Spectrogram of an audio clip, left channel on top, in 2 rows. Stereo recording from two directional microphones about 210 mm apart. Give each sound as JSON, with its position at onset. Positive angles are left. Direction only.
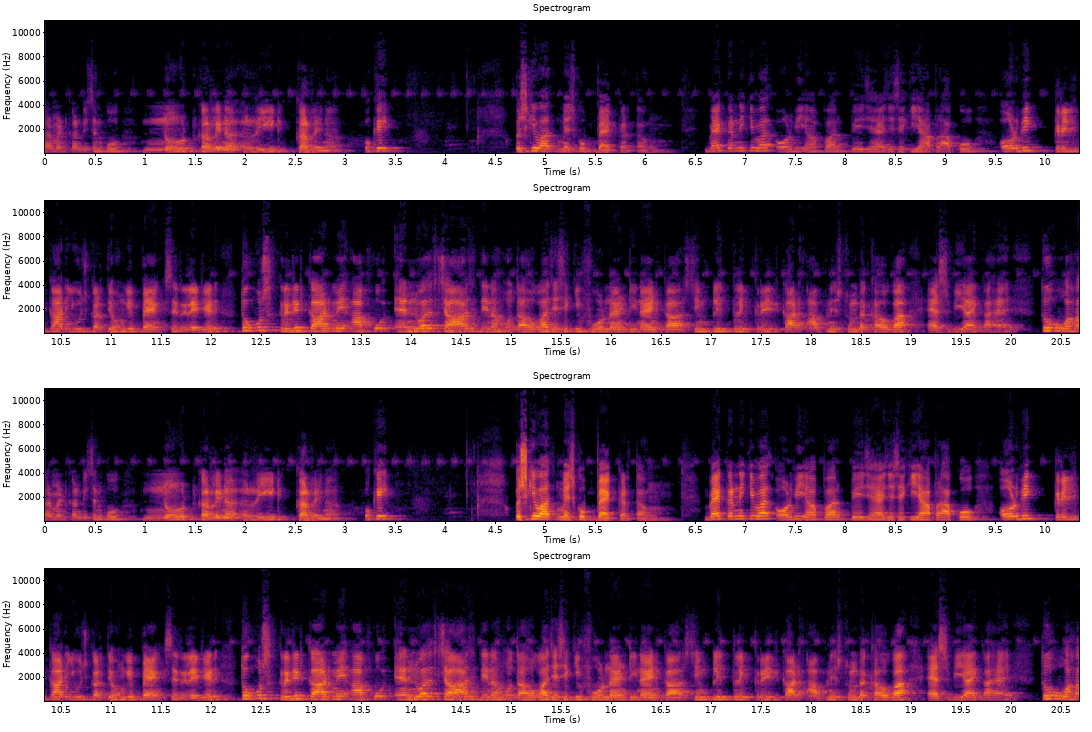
{"t": 0.0, "sound": "speech", "side_deg": -5}
{"t": 4.7, "sound": "a man's voice", "side_deg": -30}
